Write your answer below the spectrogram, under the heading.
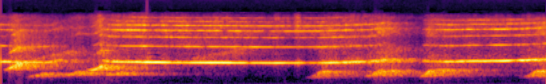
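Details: Gibbons in a zoo's main gibbon house, loud enough that keepers wear ear defenders, calling with a long, steady, musical hoot over shorter rising whoops from a second voice.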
